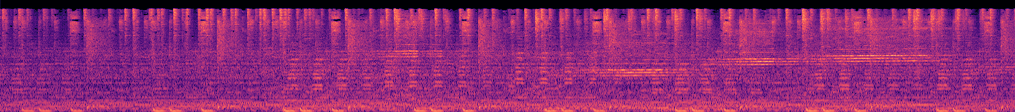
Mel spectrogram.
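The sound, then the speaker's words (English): Car horns blare in a dense, overlapping wall of sustained tones, loud and continuous throughout, with no pauses and no voices, as if a whole jam of traffic were honking at once. “So the whole thing is built around like how these car horns can become actually horns, you know.”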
